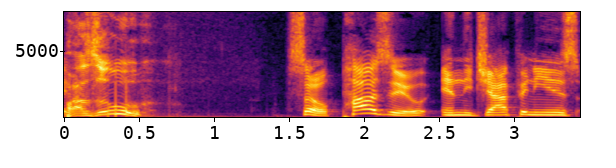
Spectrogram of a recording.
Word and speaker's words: Pazu: So, Pazu, is that how you say it right? Pazoo!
